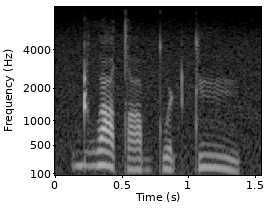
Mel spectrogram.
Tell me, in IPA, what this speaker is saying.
ɖʱ o tˤ æ b tʷ æ ʈ t y

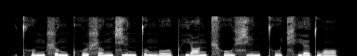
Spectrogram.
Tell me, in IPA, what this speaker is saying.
t̪ʰ ʊ˨˦ ŋ ʂ ʊ˥˨ ŋ pʰ u˨˦ ʂ ɤ˨˦ ŋ ɕ i˥˨ n t̪ ʊ˥˨ ŋ o˨˦ ʊ̯ pʰ j ɑ˦ ŋ ʈ͡ʂʰ u˥˨ ɕ i˨˩ n t̪ʰ u˦ t͡ɕʰ j ɛ˦ t̪ w ɔ˥˨

